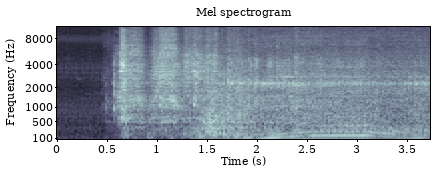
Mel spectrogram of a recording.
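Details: Kubota D722 diesel on TG1860 riding tractor, idle over a year, weak uncharged battery, old fuel: short crank, catches at once, steady low idle with no misses; clean cold start; alternator not charging, to be replaced.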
